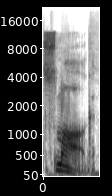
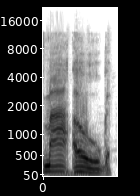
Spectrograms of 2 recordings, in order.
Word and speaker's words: Smaug: not Smaug, okay? He's pronounced Smaug, okay?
